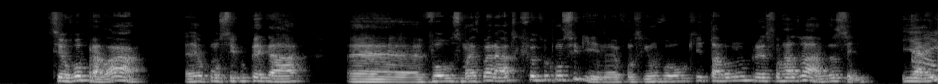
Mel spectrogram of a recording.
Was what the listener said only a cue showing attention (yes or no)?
no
